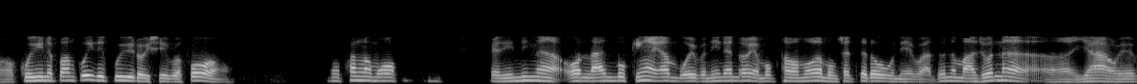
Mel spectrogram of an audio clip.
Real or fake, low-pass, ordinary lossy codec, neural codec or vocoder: fake; 3.6 kHz; MP3, 32 kbps; codec, 16 kHz, 0.7 kbps, FocalCodec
